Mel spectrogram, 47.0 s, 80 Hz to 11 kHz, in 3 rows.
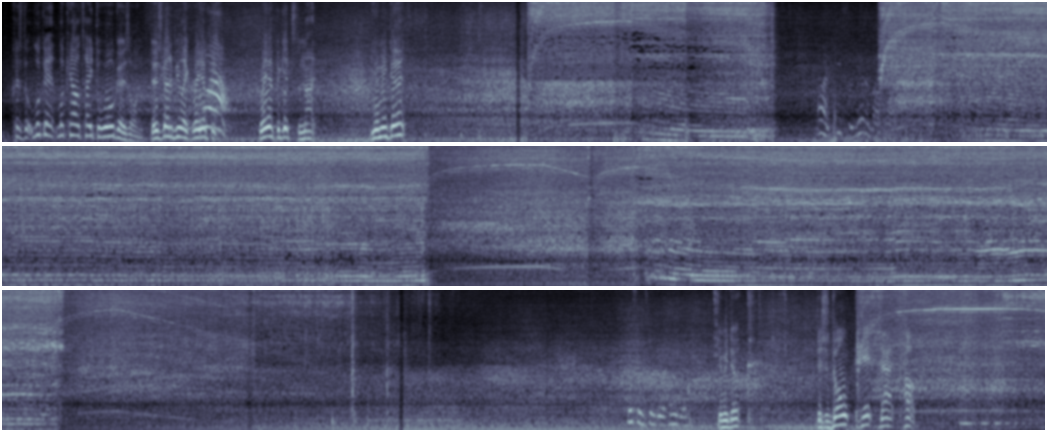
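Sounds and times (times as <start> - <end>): angle grinder cutting steel: 6.9 - 11.7, 13.1 - 37.3, 42.0 - 46.9.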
